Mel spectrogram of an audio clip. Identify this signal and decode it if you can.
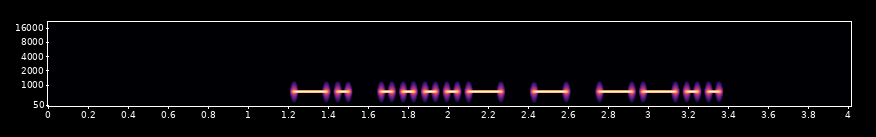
Morse code, heard as a keyed tone, about 22 wpm, 700 Hz. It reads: N4TZ
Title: K1USN SST QSO Practice - 22wpm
